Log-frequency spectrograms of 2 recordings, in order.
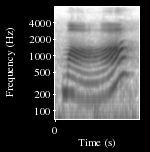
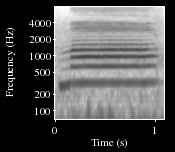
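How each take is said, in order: First: The pitch dips down and then rises again. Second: The pitch rises from middle to high. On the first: "It is pronounced using falling rising tone" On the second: "It is said with the mid rising tone"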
